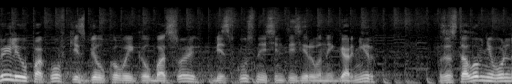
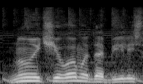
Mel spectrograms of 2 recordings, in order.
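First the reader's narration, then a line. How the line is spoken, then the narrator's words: Tired question. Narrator (Russian): устало спросила Жен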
